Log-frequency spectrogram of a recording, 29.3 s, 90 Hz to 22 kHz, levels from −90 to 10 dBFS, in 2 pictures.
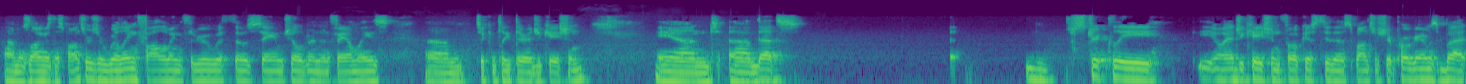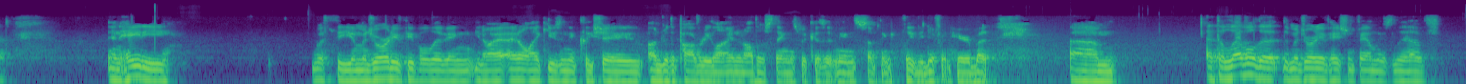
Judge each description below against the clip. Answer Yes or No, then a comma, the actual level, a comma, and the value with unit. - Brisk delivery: No, average, 160 wpm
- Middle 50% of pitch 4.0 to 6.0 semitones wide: No, average, 2.7 semitones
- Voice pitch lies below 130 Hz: Yes, low, 110 Hz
